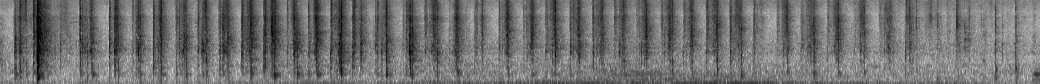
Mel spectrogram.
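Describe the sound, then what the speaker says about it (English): Tarot cards being shuffled up close, a rapid run of crisp riffling flicks that blur into a dense flutter, fairly quiet with no voices. "give the cards a shuffle"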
